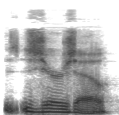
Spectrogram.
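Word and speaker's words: Xurxo: Yeah, so our buddy, um, he's from Spain, and uh, he tells us that none of us pronounce his name right, but it's uh, it's like Xurjo. It's X U R X O, oh, I think.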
